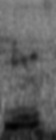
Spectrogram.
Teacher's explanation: for name, which is mean, which is a rising tone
